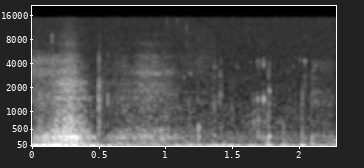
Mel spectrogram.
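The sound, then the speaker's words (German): Faint chewing of a big bite of food: an opening bite followed by soft, irregular moist munching, quiet and alone without talk. “Ich hab den großen Bissen genommen.”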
